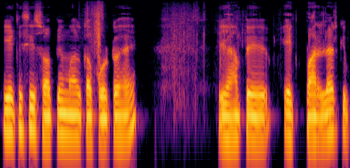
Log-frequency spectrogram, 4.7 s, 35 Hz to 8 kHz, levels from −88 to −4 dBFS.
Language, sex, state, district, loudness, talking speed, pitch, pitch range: Hindi, male, Uttar Pradesh, Gorakhpur, -18 LUFS, 165 wpm, 95 Hz, 95-110 Hz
